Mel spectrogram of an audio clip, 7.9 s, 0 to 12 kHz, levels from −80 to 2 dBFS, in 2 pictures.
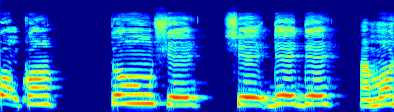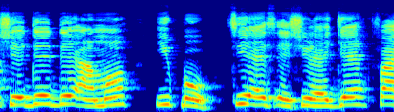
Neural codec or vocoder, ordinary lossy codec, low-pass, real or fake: none; none; 10.8 kHz; real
